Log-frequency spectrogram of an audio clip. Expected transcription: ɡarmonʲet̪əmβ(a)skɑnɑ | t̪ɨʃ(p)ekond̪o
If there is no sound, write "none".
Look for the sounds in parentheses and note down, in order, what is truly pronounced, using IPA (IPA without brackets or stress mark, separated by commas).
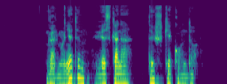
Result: e, k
